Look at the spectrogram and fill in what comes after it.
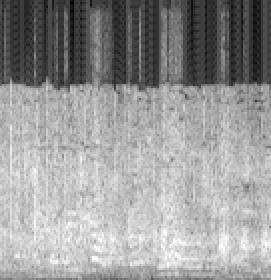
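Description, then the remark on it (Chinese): Dense, steady audience applause at a performance in Shenyang's Qunzhong Cinema (群众电影院) runs throughout, a continuous wash of many hands clapping at an even loudness, with crowd voices blended into the noise. “还在鼓掌，给我打电话啊！”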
